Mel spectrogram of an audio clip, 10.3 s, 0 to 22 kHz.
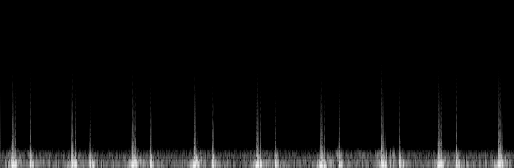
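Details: Adult waking up stressed, heart pumping hard; Stemoscope electronic stethoscope stuck to chest under shirt: steady strong lub-dub at about 50 beats a minute over low background hum: normal heart sounds.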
